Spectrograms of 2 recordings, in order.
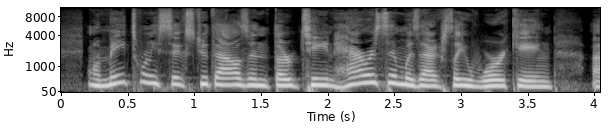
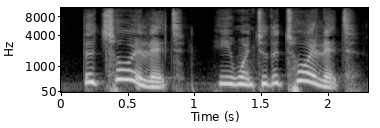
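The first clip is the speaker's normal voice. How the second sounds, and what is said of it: Bad imitation British accent. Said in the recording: “as my British listeners say ... That was a really bad accent.”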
